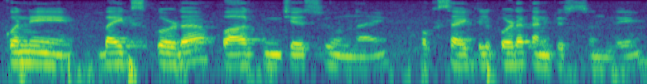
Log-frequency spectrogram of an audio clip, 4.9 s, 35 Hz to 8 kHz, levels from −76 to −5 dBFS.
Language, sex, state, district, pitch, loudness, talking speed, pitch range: Telugu, male, Andhra Pradesh, Manyam, 120 Hz, -16 LUFS, 125 wpm, 115-130 Hz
